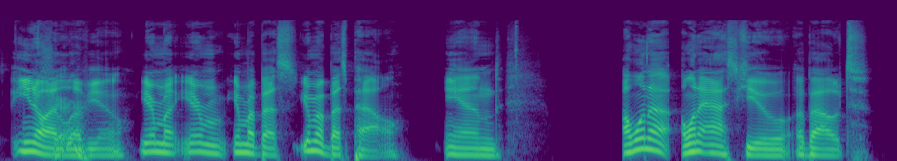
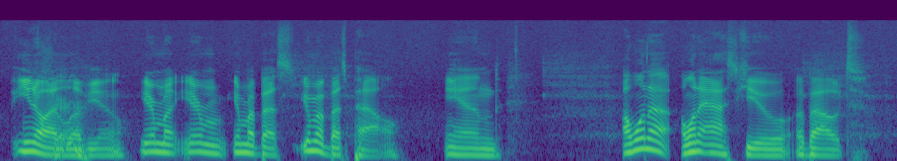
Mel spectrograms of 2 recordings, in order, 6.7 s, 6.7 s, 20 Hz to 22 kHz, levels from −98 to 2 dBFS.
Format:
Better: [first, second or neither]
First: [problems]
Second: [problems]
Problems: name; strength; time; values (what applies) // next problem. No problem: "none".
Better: first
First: none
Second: hiss; faint; throughout; 25 dB below the speech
